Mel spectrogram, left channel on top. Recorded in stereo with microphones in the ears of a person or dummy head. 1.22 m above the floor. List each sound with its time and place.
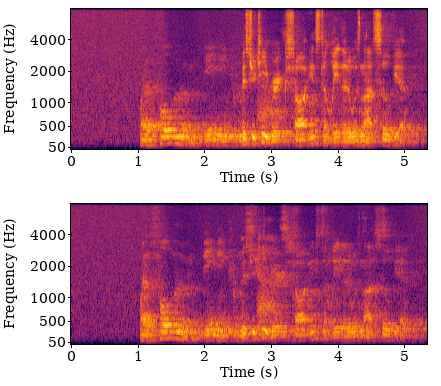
1.0 s a man speaking: 80° right, 6.5 m
2.5 s a man speaking: 55° left (ahead or behind), 3 m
